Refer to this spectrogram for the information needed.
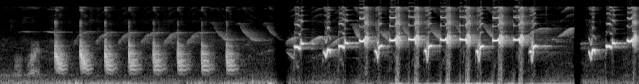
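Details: Black-winged myna in rich mimicry song: a series of harsh falling notes, an abrupt break, then a loud fast run of bright metallic chirps and whistles.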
